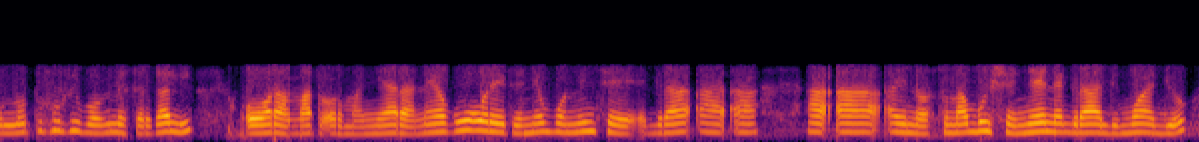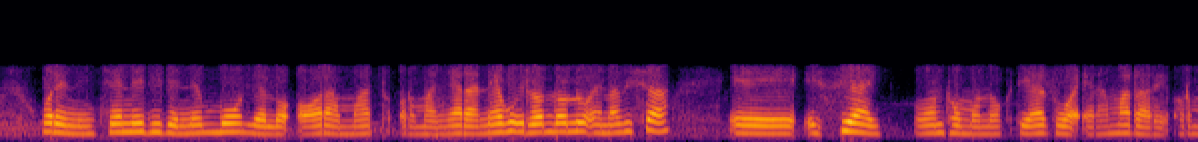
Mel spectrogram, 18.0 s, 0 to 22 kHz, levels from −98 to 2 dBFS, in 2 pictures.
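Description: Speech coded throughout with the Speex codec, at a rate the damage suggests is around 11 kbps, with the line band running from about 150 Hz to 3.6 kHz. Too few bits are left for the excitation signal, so the voice is plainly hoarse and noisy. VoIP packet loss concealed by the speech codec occurs twice, at 2.15 to 2.26 s and at 3.91 to 3.95 s. Each gap sounds like a single lost 20 ms packet. The decoder stretches the last pitch and filter into a brief sound that fades, and the voice stays weakened until it recovers.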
